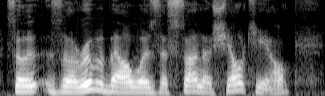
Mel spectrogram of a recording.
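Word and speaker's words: Zerubbabel: Joshua the high priest so zorobabel pronounced zerubabel with a it's a soft B uh means born at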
